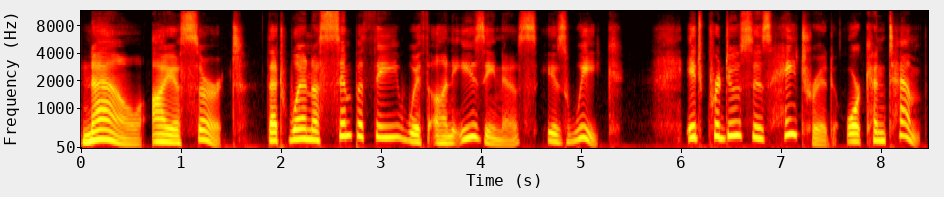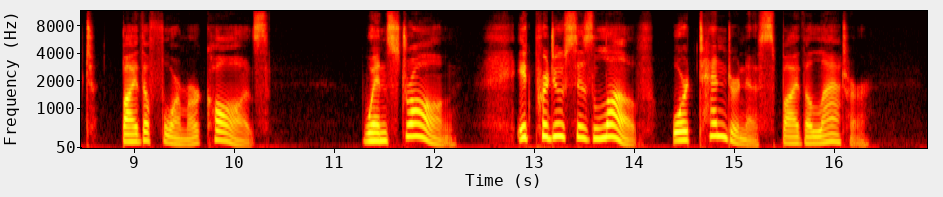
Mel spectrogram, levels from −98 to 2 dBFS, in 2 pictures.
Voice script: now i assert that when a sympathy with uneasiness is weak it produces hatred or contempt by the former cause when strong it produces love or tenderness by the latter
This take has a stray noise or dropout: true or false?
false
